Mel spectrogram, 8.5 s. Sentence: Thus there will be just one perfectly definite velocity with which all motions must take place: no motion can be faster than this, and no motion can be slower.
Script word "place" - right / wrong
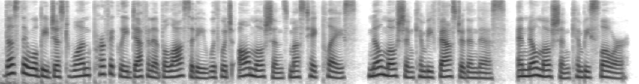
right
